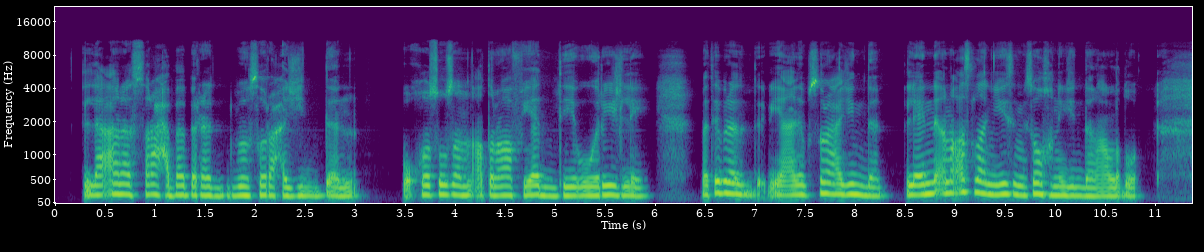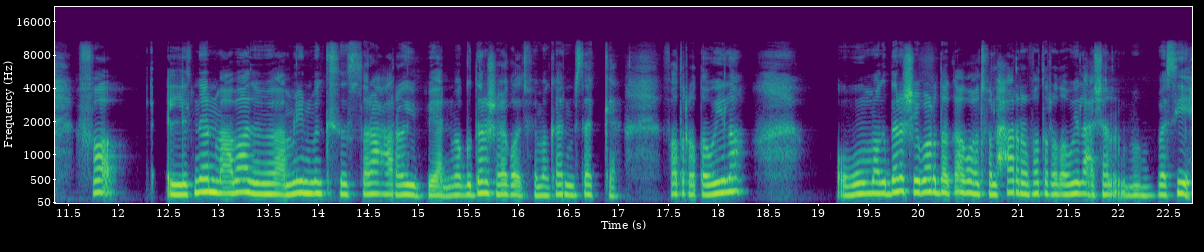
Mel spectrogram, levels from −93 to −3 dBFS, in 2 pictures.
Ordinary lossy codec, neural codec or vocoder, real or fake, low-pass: none; none; real; 10.8 kHz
